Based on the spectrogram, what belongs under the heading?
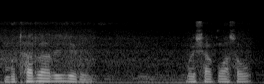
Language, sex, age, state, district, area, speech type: Bodo, male, 45-60, Assam, Udalguri, rural, spontaneous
